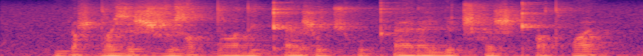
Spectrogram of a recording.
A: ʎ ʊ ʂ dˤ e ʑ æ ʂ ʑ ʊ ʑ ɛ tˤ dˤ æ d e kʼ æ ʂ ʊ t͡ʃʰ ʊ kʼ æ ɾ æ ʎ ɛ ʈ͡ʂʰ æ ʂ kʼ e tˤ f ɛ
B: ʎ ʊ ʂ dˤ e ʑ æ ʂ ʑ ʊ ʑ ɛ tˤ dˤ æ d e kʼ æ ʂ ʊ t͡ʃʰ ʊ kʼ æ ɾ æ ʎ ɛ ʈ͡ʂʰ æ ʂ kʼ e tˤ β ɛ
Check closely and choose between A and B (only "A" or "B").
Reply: A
